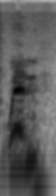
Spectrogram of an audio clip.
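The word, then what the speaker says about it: Nguyen: N-G-U-Y-E-N. That's pronounced Wen. Wen.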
